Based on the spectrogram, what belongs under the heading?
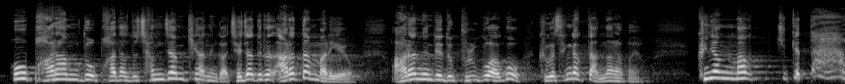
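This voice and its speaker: A male pastor preaching a sermon in a church, telling the story vividly and acting out the scenes. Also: sits high. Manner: lively storytelling, acts out scenes. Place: church sanctuary. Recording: long church hall reverb.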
